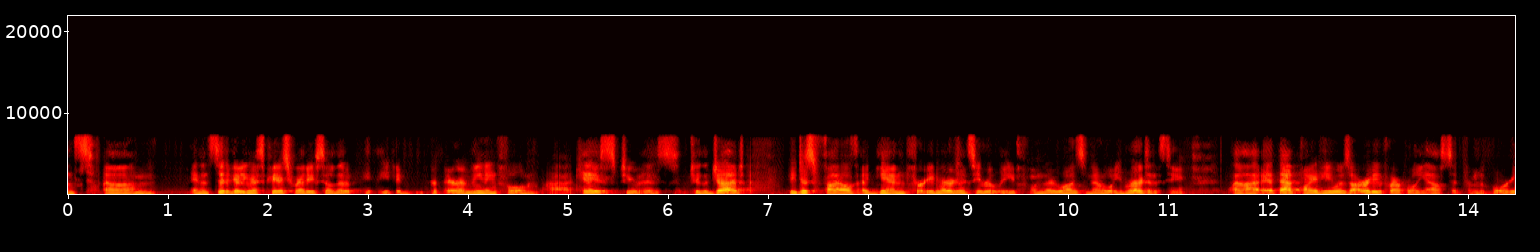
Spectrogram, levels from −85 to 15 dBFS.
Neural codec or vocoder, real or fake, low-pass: codec, 16 kHz, 1 kbps, FreqCodec, smaller model; fake; 7.2 kHz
